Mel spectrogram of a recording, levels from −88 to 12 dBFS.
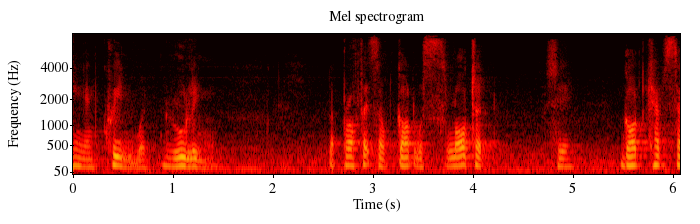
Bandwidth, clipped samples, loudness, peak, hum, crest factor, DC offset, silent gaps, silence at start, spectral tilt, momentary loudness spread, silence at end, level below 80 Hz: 8 kHz; under 0.1%; -35 LUFS; -16 dBFS; none; 20 dB; under 0.1%; none; 0 s; -7.5 dB/octave; 21 LU; 0 s; -58 dBFS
